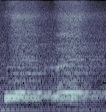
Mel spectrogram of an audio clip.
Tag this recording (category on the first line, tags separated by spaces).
Sound effects > Vehicles
boat steamboat whistle whistling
